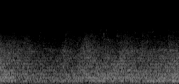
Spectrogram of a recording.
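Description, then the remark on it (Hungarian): A steady, even roar of an airplane passing overhead, a broad droning rush that holds at the same level throughout without rising or fading. “Éppen ott repül.”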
